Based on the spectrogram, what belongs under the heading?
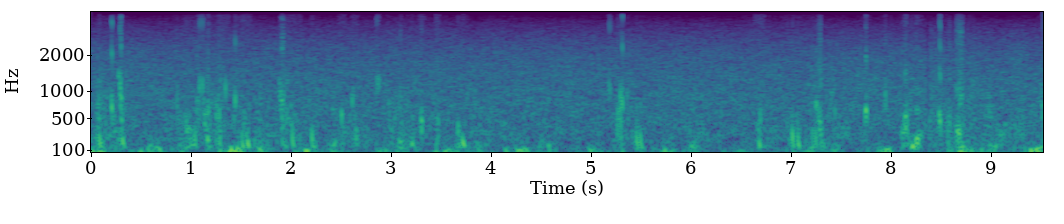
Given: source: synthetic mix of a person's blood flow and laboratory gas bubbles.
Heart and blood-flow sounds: Doppler ultrasound of blood flow; precordium
0.03-0.38 s: bubbles
0.84-1.39 s: bubbles
1.41-1.61 s: bubbles
1.87-2.11 s: bubbles
2.18-2.27 s: bubbles
2.47-2.54 s: bubbles
2.60-2.70 s: bubbles
2.85-2.90 s: bubbles
2.95-3.25 s: bubbles
3.28-3.35 s: bubbles
3.43-3.50 s: bubbles
3.64-3.78 s: bubbles
5.17-5.21 s: bubbles
5.25-5.40 s: bubbles
5.43-5.54 s: bubbles
6.62-6.74 s: bubbles
6.91-7.46 s: bubbles
7.71-7.80 s: bubbles
7.92-7.98 s: bubbles
8.09-8.32 s: bubbles
8.45-8.87 s: bubbles
9.47-9.52 s: bubbles
From the record:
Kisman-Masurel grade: 232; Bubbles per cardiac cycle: several, 3 to 8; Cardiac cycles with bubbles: 50 to 99%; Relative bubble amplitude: moderate (0.250 to 0.450); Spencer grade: 3 (all of the cardiac periods contain showers or single bubble signals, but not dominating or overriding the cardiac motion signals); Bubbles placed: anywhere in the cardiac cycle

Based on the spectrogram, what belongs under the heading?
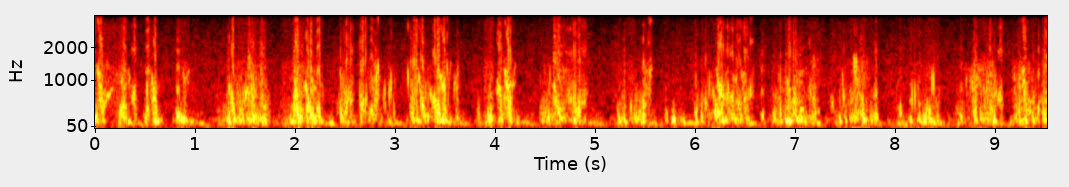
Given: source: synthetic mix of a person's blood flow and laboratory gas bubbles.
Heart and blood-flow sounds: Doppler ultrasound of blood flow; precordium
0.00-0.44 s: bubbles
0.48-0.68 s: bubbles
0.77-0.96 s: bubbles
1.27-1.76 s: bubbles
1.86-2.30 s: bubbles
2.42-3.02 s: bubbles
3.09-3.67 s: bubbles
3.81-4.23 s: bubbles
4.45-4.92 s: bubbles
5.20-5.59 s: bubbles
5.69-5.75 s: bubbles
5.98-6.60 s: bubbles
6.65-6.71 s: bubbles
6.75-7.28 s: bubbles
7.35-7.84 s: bubbles
8.01-8.10 s: bubbles
8.12-8.47 s: bubbles
8.64-9.09 s: bubbles
9.15-9.53 s: bubbles
From the record:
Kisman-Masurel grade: 343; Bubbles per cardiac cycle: rolling drumbeat, 9 or more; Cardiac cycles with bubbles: 100%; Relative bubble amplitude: loud (0.450 to 0.775); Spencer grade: 3 (all of the cardiac periods contain showers or single bubble signals, but not dominating or overriding the cardiac motion signals); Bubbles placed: anywhere in the cardiac cycle

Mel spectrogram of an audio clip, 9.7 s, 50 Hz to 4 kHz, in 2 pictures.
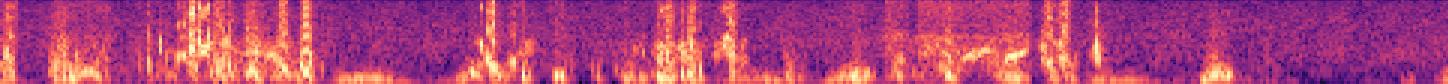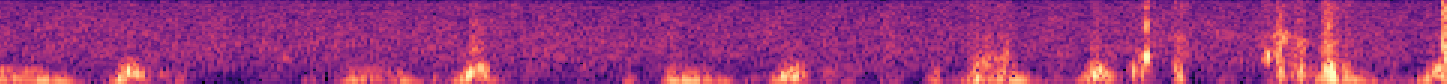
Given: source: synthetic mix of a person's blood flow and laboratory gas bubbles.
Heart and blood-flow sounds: Doppler ultrasound of blood flow; precordium
0.00-0.05 s: bubbles
0.15-0.38 s: bubbles
0.42-1.08 s: bubbles
1.56-2.49 s: bubbles
2.59-2.69 s: bubbles
2.79-3.70 s: bubbles
8.04-8.21 s: bubbles
8.58-8.69 s: bubbles
8.72-8.79 s: bubbles
9.02-9.34 s: bubbles
9.63-9.66 s: bubbles
From the record:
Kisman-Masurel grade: 333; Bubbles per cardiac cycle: rolling drumbeat, 9 or more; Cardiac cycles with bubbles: 50 to 99%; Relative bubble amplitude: loud (0.450 to 0.775); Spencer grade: 3 (all of the cardiac periods contain showers or single bubble signals, but not dominating or overriding the cardiac motion signals); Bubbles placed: anywhere in the cardiac cycle

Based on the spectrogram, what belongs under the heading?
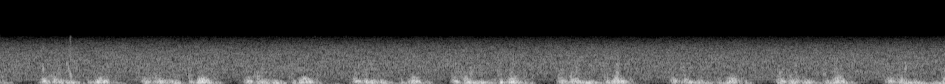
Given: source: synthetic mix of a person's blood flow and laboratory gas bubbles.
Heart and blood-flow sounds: Doppler ultrasound of blood flow; precordium
0.40-0.47 s: bubbles
0.65-0.78 s: bubbles
From the record:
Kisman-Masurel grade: 121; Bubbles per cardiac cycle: 1 to 2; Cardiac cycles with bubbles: 10 to 50%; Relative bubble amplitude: barely perceptible (0.100 to 0.250); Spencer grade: 2 (many but less than half of the cardiac periods contain bubble signals, singularly or in groups); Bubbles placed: only in the low amplitude regions of the cardiac cycle

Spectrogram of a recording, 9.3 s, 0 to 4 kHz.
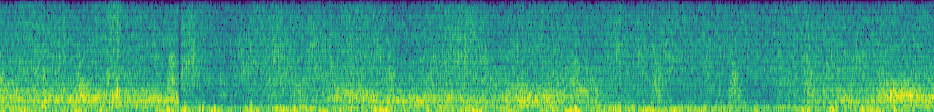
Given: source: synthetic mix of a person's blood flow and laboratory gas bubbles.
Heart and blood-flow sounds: Doppler ultrasound of blood flow; subclavian vein
0.40-0.48 s: bubbles
1.05-1.21 s: bubbles
5.20-5.26 s: bubbles
From the record:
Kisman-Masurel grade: 123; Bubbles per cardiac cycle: 1 to 2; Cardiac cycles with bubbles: 10 to 50%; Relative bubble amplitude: loud (0.450 to 0.775); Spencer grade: 2 (many but less than half of the cardiac periods contain bubble signals, singularly or in groups); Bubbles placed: anywhere in the cardiac cycle

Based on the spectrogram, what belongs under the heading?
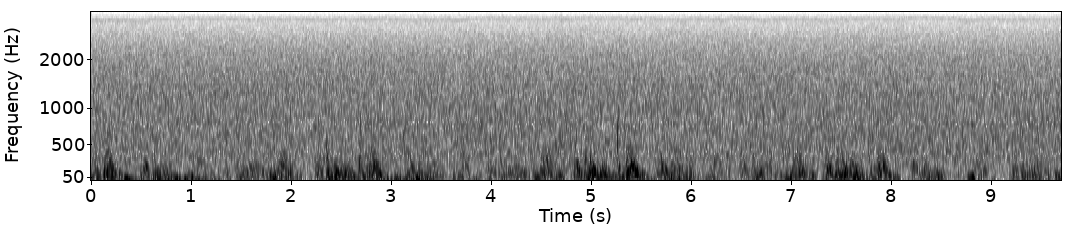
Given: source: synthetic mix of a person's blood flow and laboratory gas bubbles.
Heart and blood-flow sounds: Doppler ultrasound of blood flow; precordium
4.61-4.79 s: bubbles
From the record:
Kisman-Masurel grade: 111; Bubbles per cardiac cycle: 1 to 2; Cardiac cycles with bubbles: 1 to 10%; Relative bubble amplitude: barely perceptible (0.100 to 0.250); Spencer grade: 1 (occasional bubble signal discernible with the cardiac motion signal, with majority of cardiac periods free of bubbles); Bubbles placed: anywhere in the cardiac cycle

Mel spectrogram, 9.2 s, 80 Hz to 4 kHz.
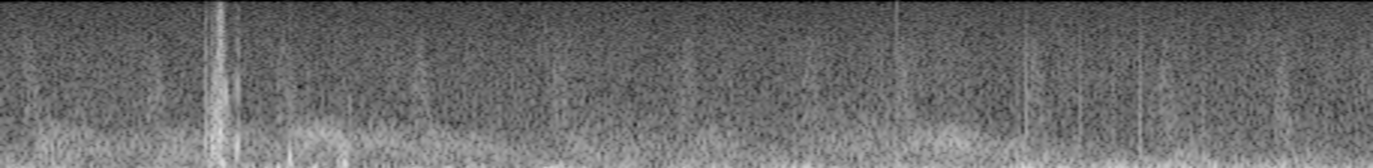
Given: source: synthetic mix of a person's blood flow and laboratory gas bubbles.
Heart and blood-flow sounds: Doppler ultrasound of blood flow; subclavian vein
1.34-1.61 s: bubbles
1.91-1.99 s: bubbles
2.24-2.35 s: bubbles
From the record:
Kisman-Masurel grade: 122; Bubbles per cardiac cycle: 1 to 2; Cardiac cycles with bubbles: 10 to 50%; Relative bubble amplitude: moderate (0.250 to 0.450); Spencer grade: 2 (many but less than half of the cardiac periods contain bubble signals, singularly or in groups); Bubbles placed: anywhere in the cardiac cycle

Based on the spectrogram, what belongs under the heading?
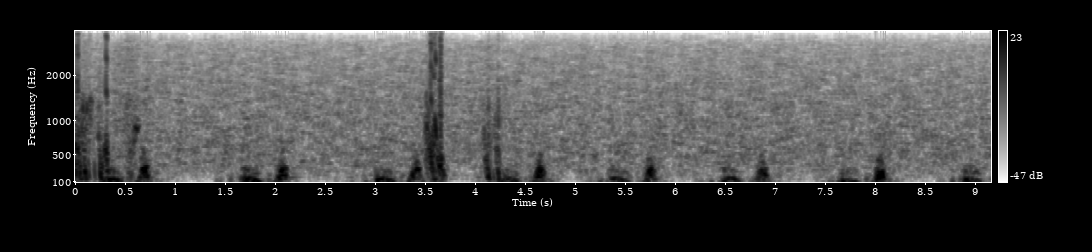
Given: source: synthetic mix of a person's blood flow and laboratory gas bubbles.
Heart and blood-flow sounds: Doppler ultrasound of blood flow; precordium
0.00-0.38 s: bubbles
0.49-0.65 s: bubbles
3.48-3.73 s: bubbles
4.06-4.27 s: bubbles
From the record:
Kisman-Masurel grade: 222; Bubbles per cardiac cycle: several, 3 to 8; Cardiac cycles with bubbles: 10 to 50%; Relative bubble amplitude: moderate (0.250 to 0.450); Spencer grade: 2 (many but less than half of the cardiac periods contain bubble signals, singularly or in groups); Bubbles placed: only in the low amplitude regions of the cardiac cycle

